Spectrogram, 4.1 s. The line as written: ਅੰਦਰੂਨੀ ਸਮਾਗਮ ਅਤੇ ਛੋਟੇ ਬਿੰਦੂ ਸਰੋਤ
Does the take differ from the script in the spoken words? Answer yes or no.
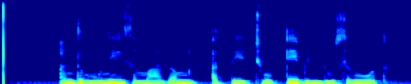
no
